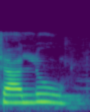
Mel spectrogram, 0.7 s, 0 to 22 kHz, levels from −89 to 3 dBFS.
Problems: constant background noise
